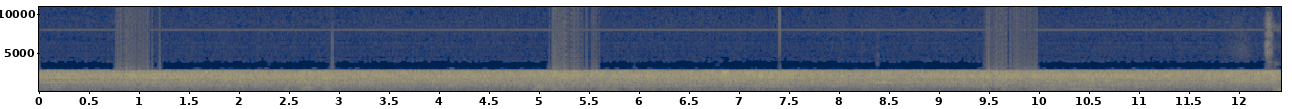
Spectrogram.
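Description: An amateur radio transmission from a contact in Africa, buried in constant hiss and static, with a faint voice barely emerging through the noise throughout.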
